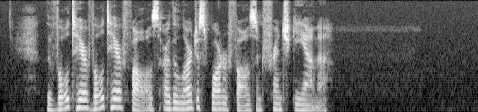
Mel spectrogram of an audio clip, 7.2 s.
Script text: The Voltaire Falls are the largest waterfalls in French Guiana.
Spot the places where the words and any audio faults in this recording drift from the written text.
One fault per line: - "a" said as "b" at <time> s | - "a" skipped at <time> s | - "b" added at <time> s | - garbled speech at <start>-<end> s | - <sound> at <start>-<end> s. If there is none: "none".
- "Voltaire" added at 1.3 s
